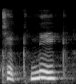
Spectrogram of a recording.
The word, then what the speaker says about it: technique: We hear C at the end.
